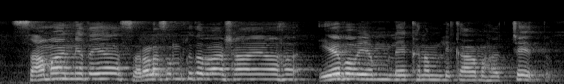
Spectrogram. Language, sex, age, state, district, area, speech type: Sanskrit, male, 18-30, Karnataka, Dakshina Kannada, rural, spontaneous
